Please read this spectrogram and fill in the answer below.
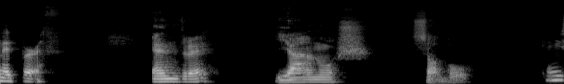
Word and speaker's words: Szabo: Sabo.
